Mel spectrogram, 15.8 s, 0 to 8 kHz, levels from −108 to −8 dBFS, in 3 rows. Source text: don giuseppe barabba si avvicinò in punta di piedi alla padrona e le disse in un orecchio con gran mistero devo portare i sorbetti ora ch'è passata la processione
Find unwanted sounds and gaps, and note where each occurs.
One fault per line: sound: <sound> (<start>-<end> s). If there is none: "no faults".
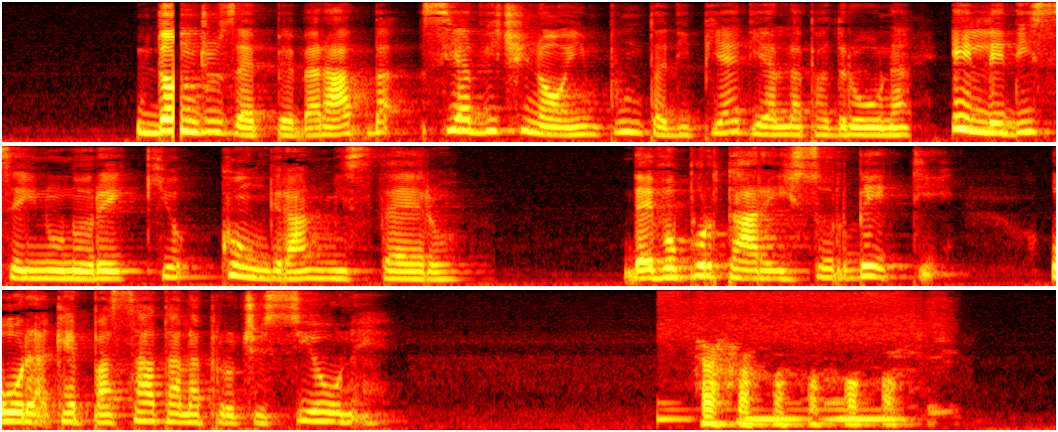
sound: dropout (0.9-0.9 s)
sound: laugh (13.8-15.4 s)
